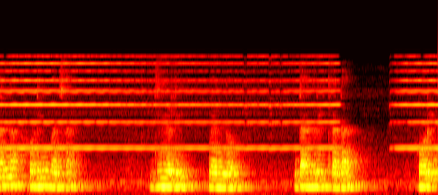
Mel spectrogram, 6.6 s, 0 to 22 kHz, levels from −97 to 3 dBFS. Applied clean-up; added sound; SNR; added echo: none; Bowed string instrument; 12 dB; reverberation time 1.2 s.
